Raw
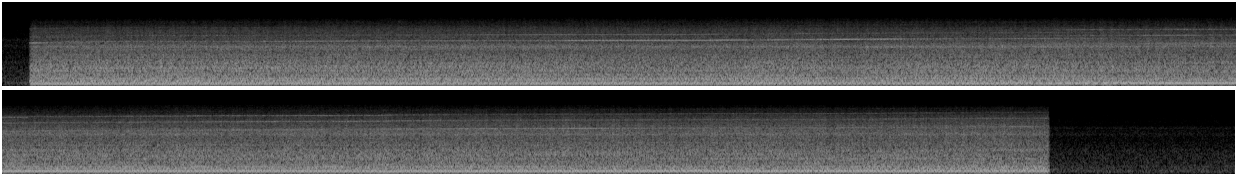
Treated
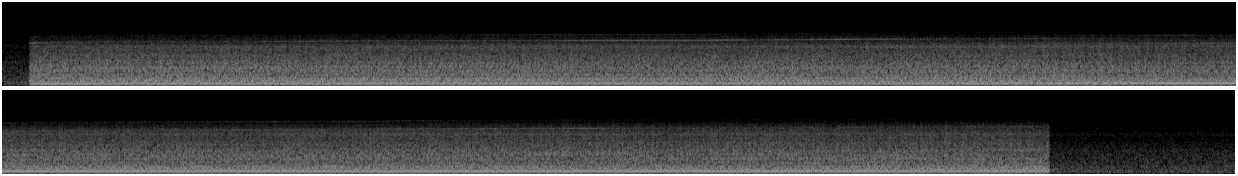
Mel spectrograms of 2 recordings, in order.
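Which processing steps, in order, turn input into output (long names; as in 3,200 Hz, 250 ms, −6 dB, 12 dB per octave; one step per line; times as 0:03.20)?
in parallel at −3 dB: compressor whose output falls as the input rises −30 dBFS
on the sum: soft clipping −22 dBFS, distortion −14 dB
high-frequency loss of the air 390 metres
level −3.5 dB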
